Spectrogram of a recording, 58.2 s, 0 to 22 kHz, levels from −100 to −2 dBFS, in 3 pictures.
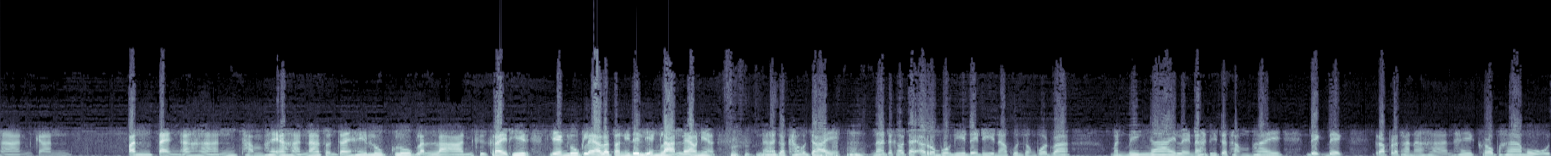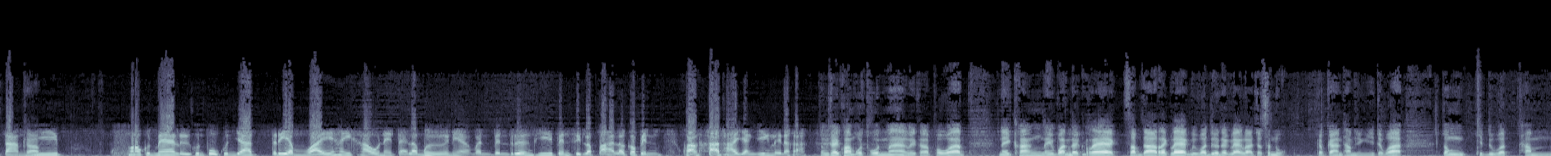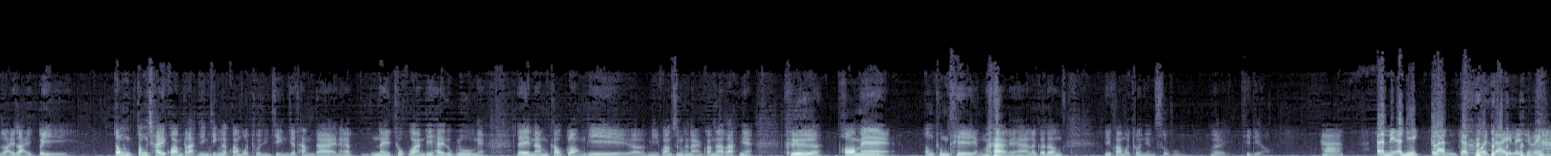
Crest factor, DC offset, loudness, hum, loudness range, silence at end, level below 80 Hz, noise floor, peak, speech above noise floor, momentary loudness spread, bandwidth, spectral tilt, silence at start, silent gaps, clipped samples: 22 dB; under 0.1%; -21 LUFS; none; 14 LU; 0 s; -54 dBFS; -47 dBFS; 0 dBFS; 26 dB; 16 LU; 14 kHz; -5.5 dB/octave; 0 s; none; under 0.1%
